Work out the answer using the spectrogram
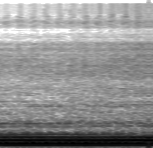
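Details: Black Honda EK Civic idling after the exhaust leaks were repaired (leak hole welded, crush gasket good, new hanger fitted): steady, deep, even rumble with no ticking or puffing. The exhaust sounds sealed and healthy.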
